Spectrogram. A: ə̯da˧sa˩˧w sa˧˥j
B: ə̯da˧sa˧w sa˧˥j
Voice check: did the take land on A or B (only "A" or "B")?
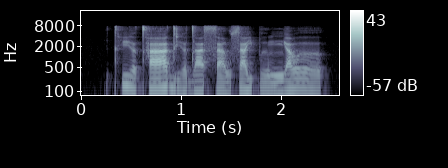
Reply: A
